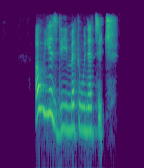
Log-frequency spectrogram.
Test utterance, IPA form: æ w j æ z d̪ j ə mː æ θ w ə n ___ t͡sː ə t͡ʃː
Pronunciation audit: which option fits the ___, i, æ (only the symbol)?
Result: æ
